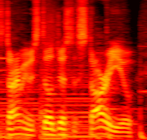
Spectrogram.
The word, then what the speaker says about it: Staryu: was still just a Staryu, I could never pronounce its name right. It always ended up sounding like saw you.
